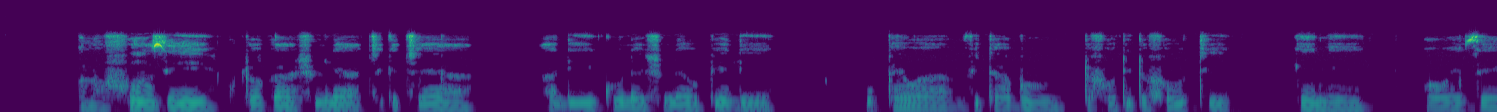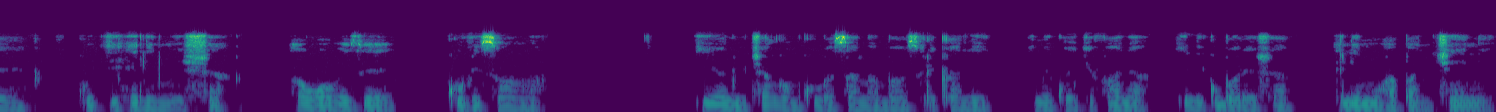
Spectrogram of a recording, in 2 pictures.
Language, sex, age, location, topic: Swahili, male, 18-24, Kisumu, education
